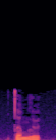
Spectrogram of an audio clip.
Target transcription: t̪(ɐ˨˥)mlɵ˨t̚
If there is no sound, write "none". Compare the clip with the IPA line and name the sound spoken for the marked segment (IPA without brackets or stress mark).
ɐ˧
